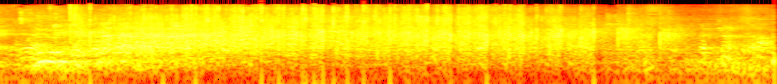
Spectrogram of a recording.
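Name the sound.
applause in parliament chamber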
